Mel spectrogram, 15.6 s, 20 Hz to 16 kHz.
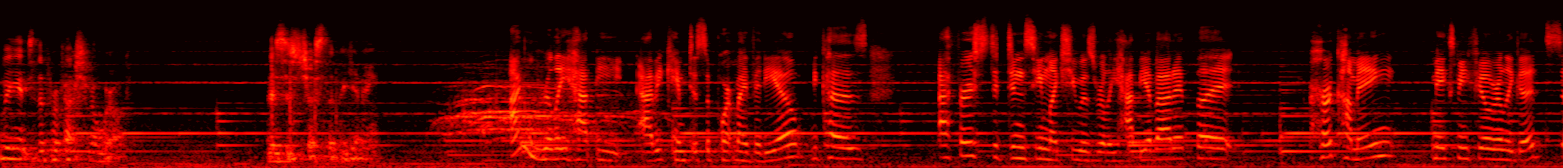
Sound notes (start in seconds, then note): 4.3 cheering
